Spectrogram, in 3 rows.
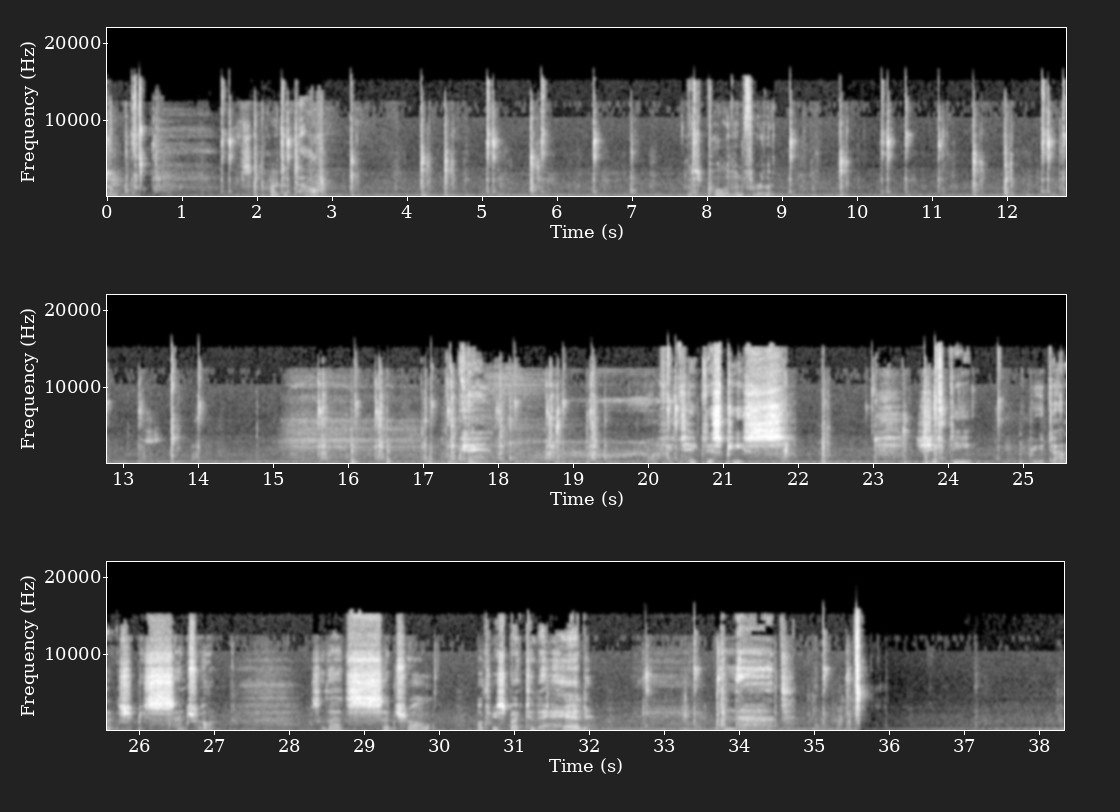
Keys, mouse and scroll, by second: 0.3-1.5 middle drag, 1.5 click, 1.9 Tab, 3.2 KP_7, 4.1 a, 4.5 z, 5.7 b, 7.0 middle click, 7.8-9.6 drag, 9.8 z, 11.5 a, 12.0 Tab, 13.7 a, 15.8-20.3 middle drag, 20.3-22.0 drag, 22.3 KP_7, 23.7 shift+d, 24.7-26.5 drag, 33.4 middle click, 36.9-38.3 middle drag.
